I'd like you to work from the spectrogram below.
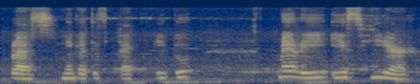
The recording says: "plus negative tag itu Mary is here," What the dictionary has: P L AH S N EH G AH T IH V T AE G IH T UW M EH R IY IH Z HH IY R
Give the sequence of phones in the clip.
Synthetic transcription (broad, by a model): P L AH S N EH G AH T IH F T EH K IH T UW M EH R IY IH S HH IY R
